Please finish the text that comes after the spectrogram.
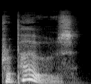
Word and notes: propose: British English

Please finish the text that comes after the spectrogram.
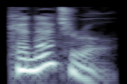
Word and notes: connatural: British English

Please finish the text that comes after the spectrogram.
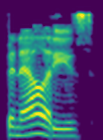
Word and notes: banalities: British English

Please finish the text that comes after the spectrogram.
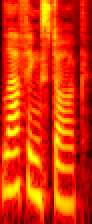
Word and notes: laughing stock: American English

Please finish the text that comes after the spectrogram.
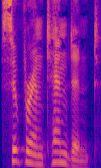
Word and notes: superimpose: American English

